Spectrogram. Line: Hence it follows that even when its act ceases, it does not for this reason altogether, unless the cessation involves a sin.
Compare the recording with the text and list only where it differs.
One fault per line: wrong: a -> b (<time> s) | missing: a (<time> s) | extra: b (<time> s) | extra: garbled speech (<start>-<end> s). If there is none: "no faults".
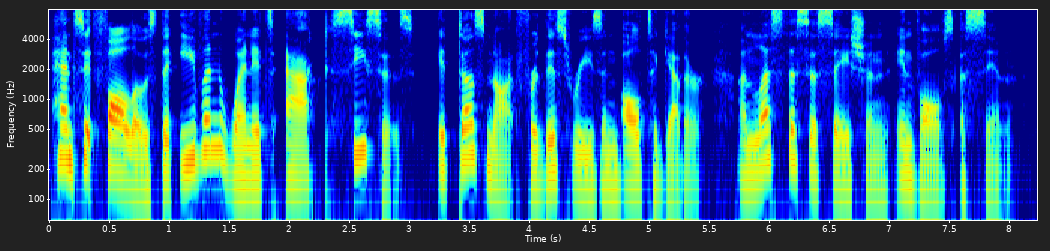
no faults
